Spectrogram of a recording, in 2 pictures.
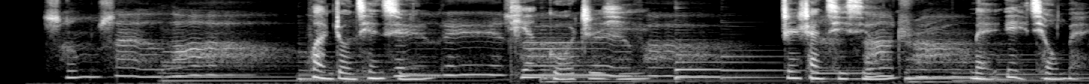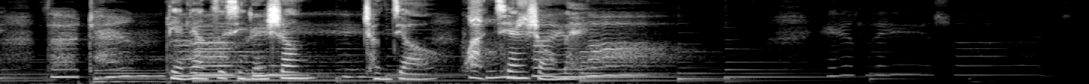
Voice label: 质感广告

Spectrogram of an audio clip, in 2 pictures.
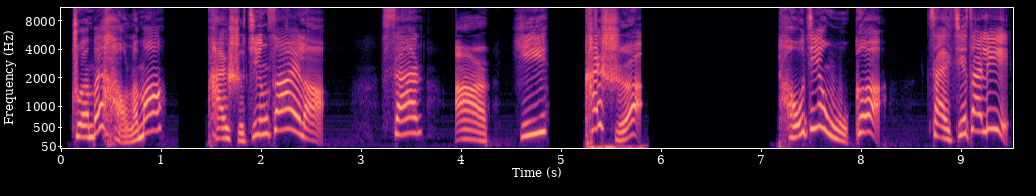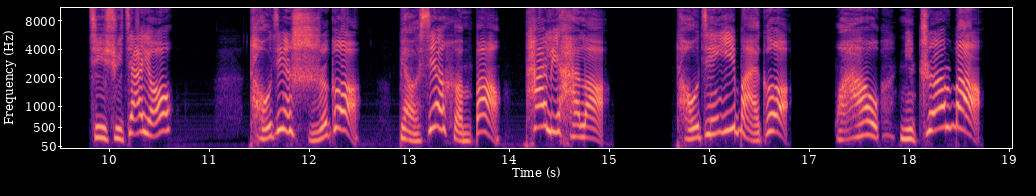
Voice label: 男童

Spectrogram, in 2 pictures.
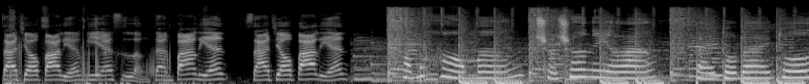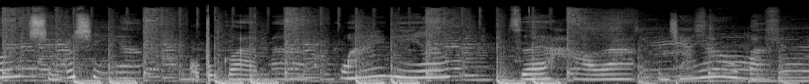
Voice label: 撒娇八连

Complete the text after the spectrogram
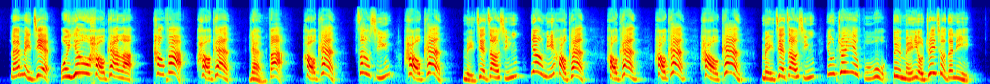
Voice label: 电梯广告; 美界

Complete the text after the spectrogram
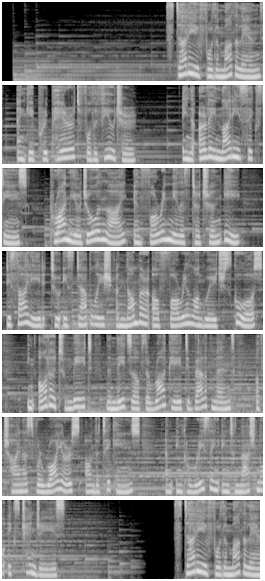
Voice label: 英文宣传 大气

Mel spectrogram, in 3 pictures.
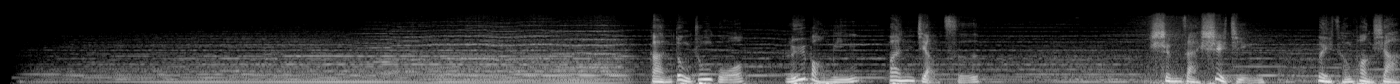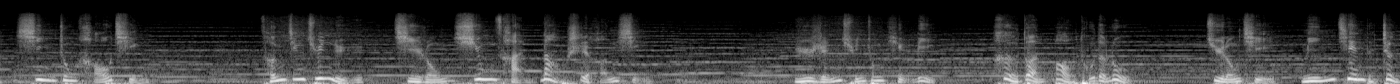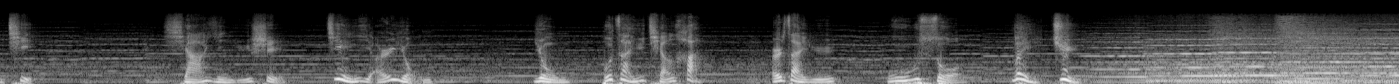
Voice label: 大气

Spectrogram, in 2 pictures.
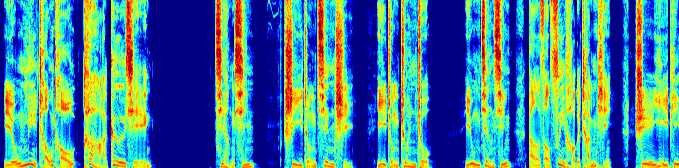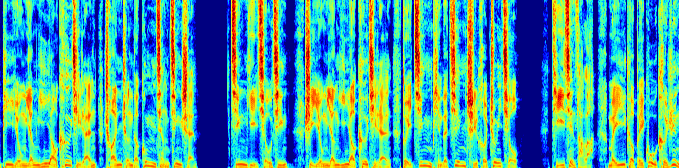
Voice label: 专题片 医药公司

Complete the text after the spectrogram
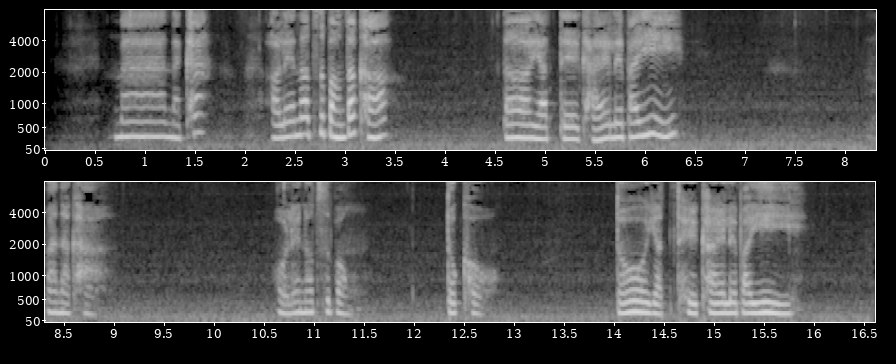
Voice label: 日语配音片段

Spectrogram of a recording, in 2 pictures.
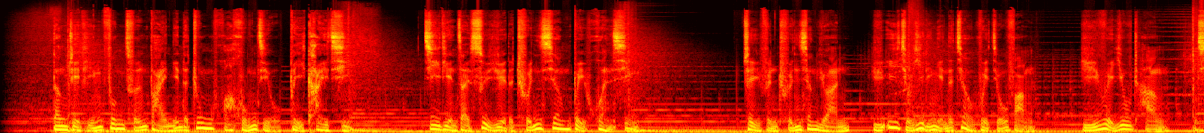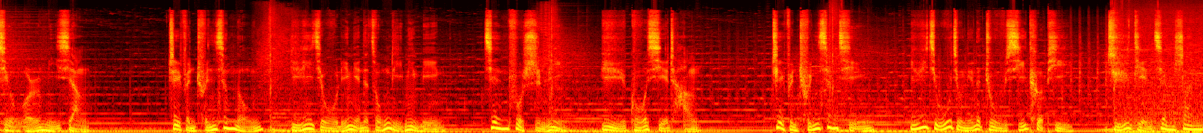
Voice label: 红酒 男; 中华

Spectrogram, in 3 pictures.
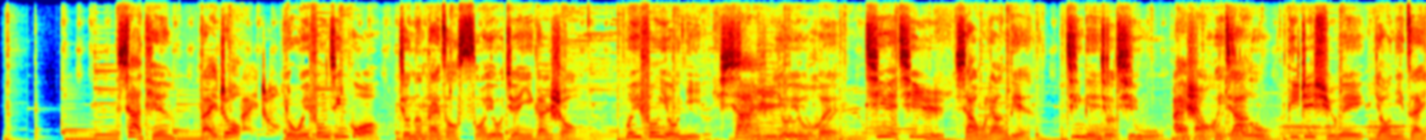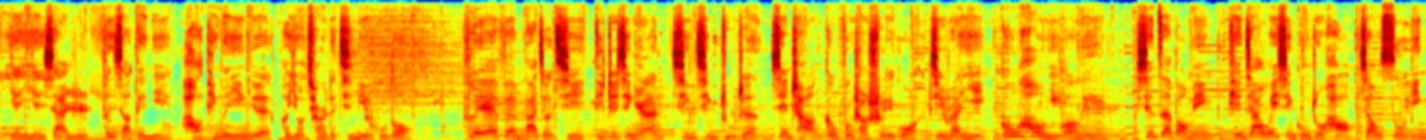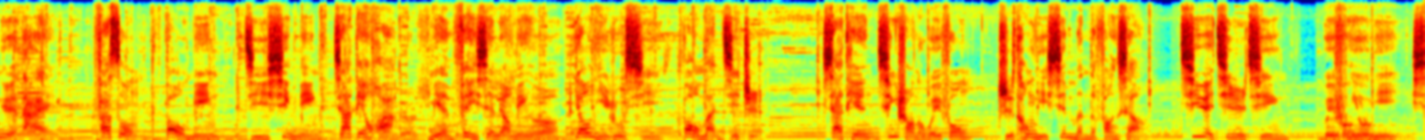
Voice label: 省台频率活动推广宣传; 夏日悠悠会

